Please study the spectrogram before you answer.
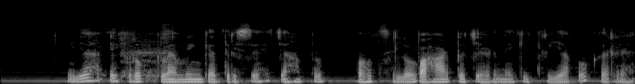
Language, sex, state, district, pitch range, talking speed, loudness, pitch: Hindi, male, Uttar Pradesh, Muzaffarnagar, 110-145 Hz, 190 wpm, -29 LUFS, 130 Hz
